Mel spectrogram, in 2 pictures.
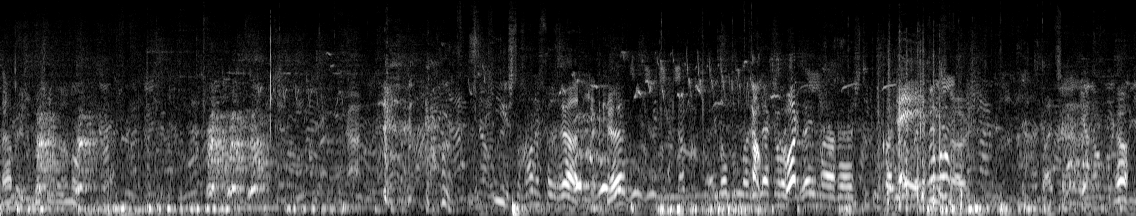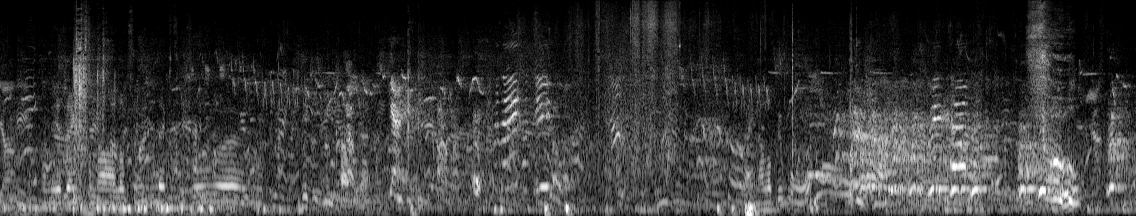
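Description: A man calls out commands to a dog outdoors.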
